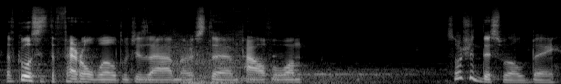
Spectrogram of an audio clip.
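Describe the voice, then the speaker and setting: A man's voice: on the low side, moderate pace, background noise. A man hosting a game playthrough, reading event text aloud and adding casual asides as he reacts to what comes up. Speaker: gaming video host. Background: music.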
